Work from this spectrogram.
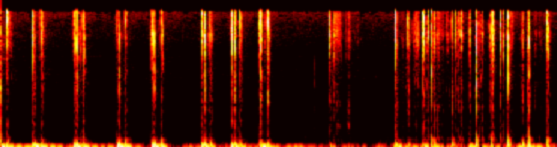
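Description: Fingertips press the keys of a compact, solid wooden-framed computer keyboard held up in both hands, producing continuous typing taps. Each tap is a short, dry click with a deep low thump and a bright top, fading almost instantly. The taps come in an uneven, fairly quick rhythm that bunches together toward the end.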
